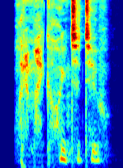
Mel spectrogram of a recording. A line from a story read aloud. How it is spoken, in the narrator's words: he whispered to no one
